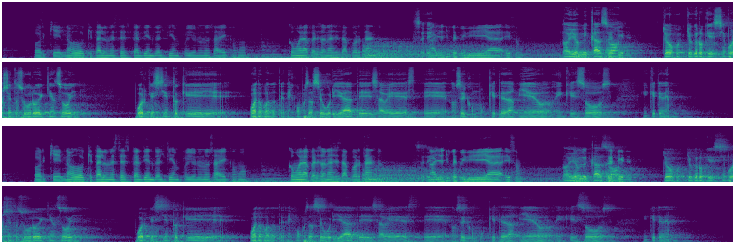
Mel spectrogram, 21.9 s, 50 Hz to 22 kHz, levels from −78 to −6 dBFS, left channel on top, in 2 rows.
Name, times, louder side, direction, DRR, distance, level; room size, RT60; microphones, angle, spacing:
voice 1, 0.5-3.7 4.3-5.8 6.4-7.8 8.6-8.8 9.1-9.4, right 3 dB, 35° right, 16 dB, 0.7 m, -33 dB
sound 1, 3.0-8.8, equal, 10° left, 3.3 m, -41 dB
voice 2, 6.2-6.5 8.4-9.3 9.9-12.1 13.0-14.4 14.7-21.0, left 2 dB, 60° left, 8 dB, 2.4 m, -31 dB
27.5 x 24.5 x 7.7 m, 1.4 s
head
